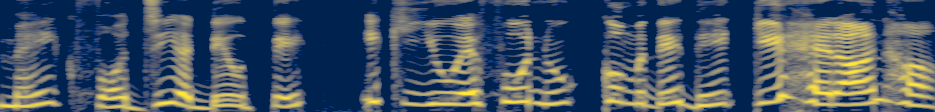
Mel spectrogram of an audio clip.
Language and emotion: Punjabi, surprised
